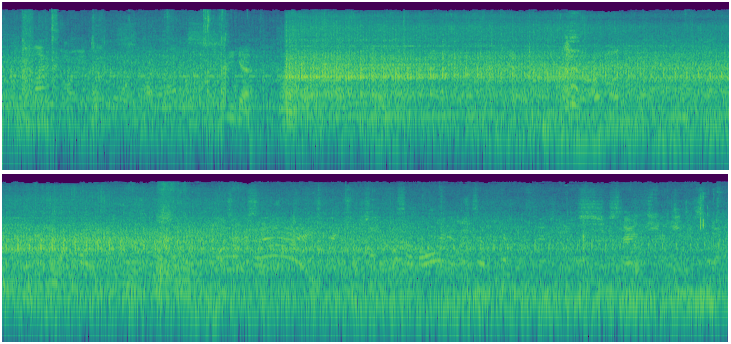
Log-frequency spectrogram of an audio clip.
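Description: Outdoor crowd chatter with a motor vehicle engine running at idle; the whole sound jumps suddenly louder about three seconds in and stays there.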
